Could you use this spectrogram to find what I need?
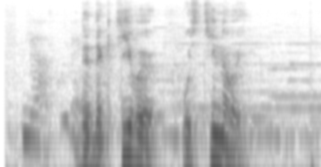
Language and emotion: Russian, neutral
